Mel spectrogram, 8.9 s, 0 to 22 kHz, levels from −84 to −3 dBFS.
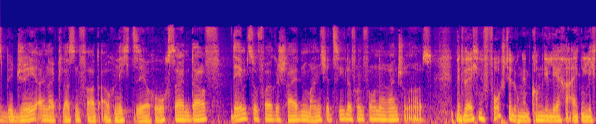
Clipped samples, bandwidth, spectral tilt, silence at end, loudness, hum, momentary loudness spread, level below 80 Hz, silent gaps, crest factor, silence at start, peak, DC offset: under 0.1%; 10.5 kHz; -5.5 dB/octave; 0 s; -17 LUFS; none; 4 LU; -28 dBFS; none; 14 dB; 0 s; -2 dBFS; under 0.1%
